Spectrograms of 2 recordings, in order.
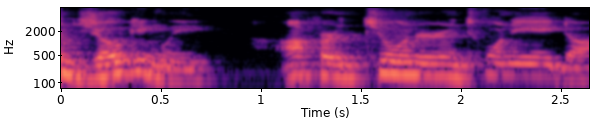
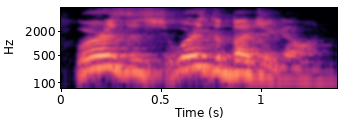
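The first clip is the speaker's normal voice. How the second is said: loud, indignant mock demand; mock outrage; 5 semitones higher, 9 dB louder than usual. Mock taxpayer questioning the school budget, loud mock outrage.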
